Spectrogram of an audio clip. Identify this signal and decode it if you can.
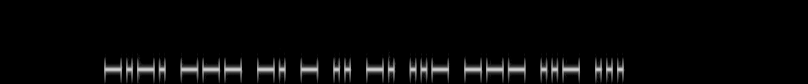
Morse code, heard as a keyed tone, about 22 wpm, 700 Hz. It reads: CONTINUOUS
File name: practice / 22wpm / 10 Letter Words - First 3 Letters Given - 22wpm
